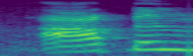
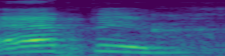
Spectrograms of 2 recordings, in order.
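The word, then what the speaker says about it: apple: আচ্ছা আপেল না অ্যাপেল হ্যাঁ অ্যাপেল বানান করো।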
